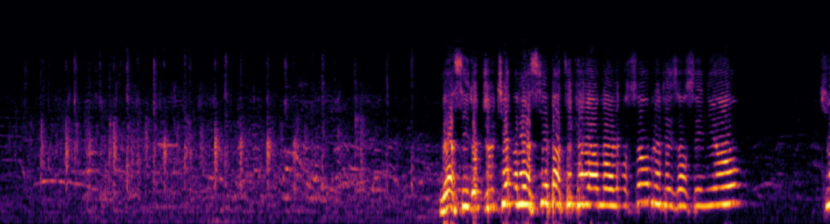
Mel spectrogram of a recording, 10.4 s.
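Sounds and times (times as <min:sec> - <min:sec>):
audience applauding: 0:00.0 - 0:05.3
speech: 0:05.5 - 0:09.4.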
